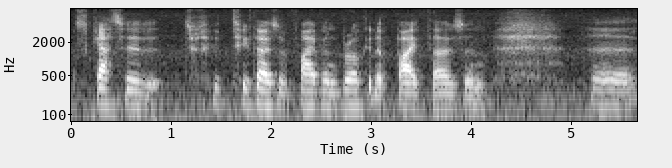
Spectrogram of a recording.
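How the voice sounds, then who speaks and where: A man streaming a flight simulator, chatting casually with rambling asides, his voice a little hoarse. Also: medium pitch, level tone, slow pace, pushed and bright, slight background noise. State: slightly hoarse. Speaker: flight sim livestreamer. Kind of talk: casual livestream commentary.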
